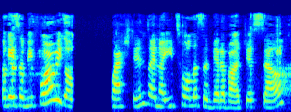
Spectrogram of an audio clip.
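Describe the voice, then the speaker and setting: A woman's voice: high voice, animated, quick pace, a bit bright. A young woman hosting a live chat, upbeat as she reads sponsor plugs and puts questions to her guest over a phone livestream. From Bahamas. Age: 20s. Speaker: host. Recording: phone livestream with faint noise.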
